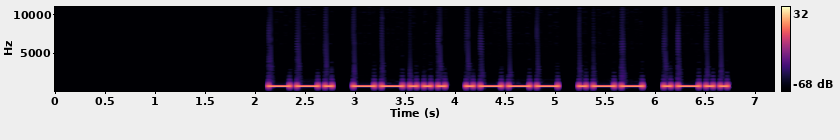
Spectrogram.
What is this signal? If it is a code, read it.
Morse code, heard as a keyed tone, about 17 wpm, 700 Hz. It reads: G7JWL
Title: DXCC-100 Call Signs - 5 Characters - Repeated 3x - 17wpm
